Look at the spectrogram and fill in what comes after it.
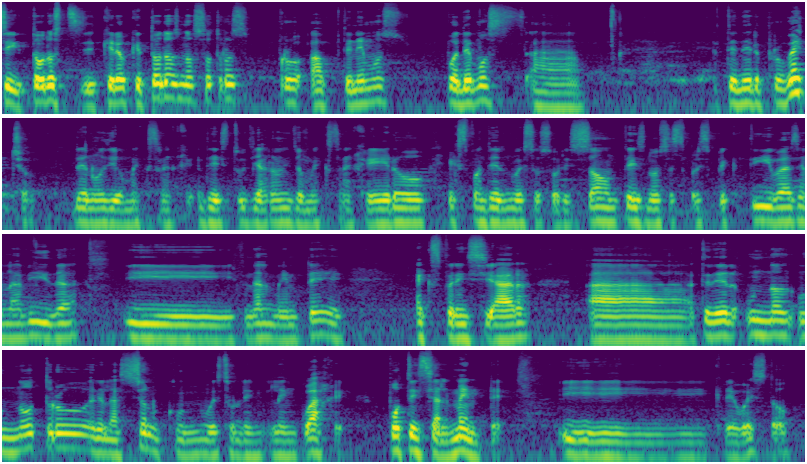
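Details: Adult male native Portuguese speaker who stutters, speaking Spanish as a foreign language; stuttering.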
